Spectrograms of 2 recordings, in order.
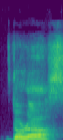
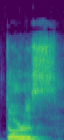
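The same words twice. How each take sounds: First: The stress is on the second syllable. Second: The stress is on the first syllable. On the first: The speaker calls it wrong. "we don't say" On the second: The speaker calls it right. "the main stress in words to fall on the first syllable. So we say things like"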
